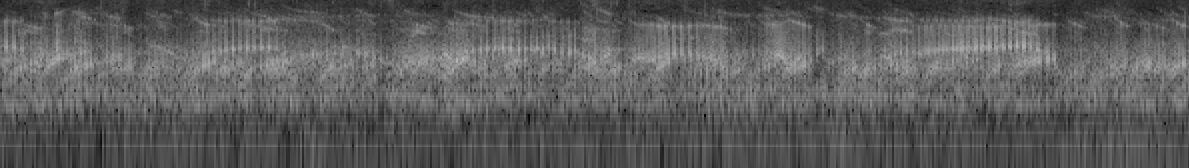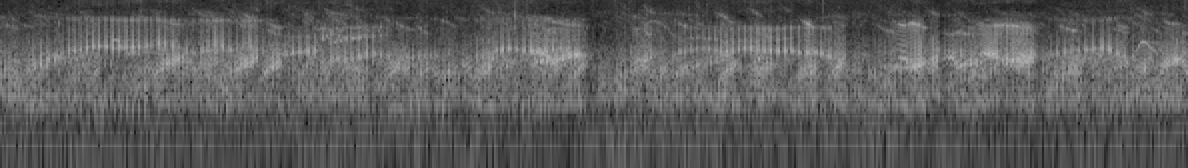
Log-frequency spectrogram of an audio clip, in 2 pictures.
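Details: Frogs in water croak in a dense, steady chorus of rattling, pulsed calls overlapping without pause.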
